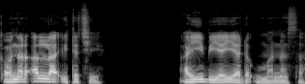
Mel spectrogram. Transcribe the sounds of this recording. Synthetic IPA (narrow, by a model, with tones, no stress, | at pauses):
kʼa˨wnɐ˦rʔa˦lːaː˨ʔɪ˦ta˦t͡ʃeː˦˨ | ʔa˨ji˦bɪ˨jɐ˦jːaː˨da˨ʔʊ˨mɐ˨nːɪ˦nsa˦˨ʔ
